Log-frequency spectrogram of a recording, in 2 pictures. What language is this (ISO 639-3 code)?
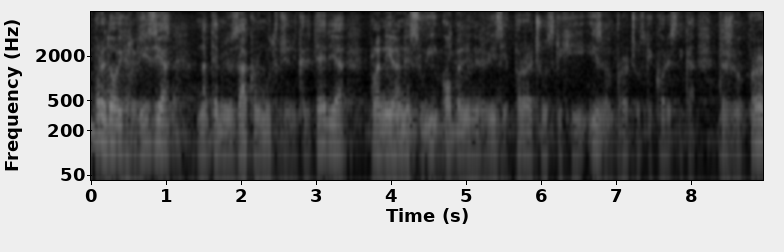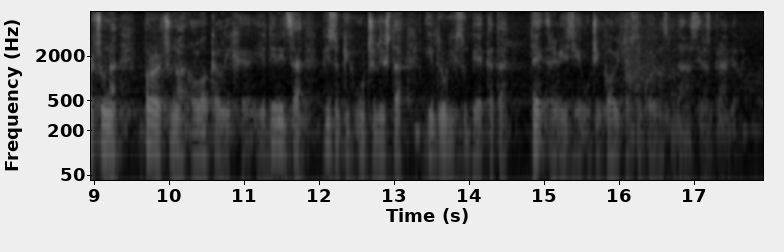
hrv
